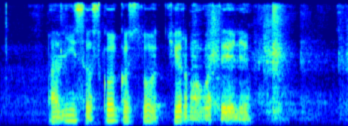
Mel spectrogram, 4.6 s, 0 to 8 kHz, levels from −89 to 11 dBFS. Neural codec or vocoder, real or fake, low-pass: vocoder, 22.05 kHz, 80 mel bands, HiFi-GAN; fake; 7.2 kHz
